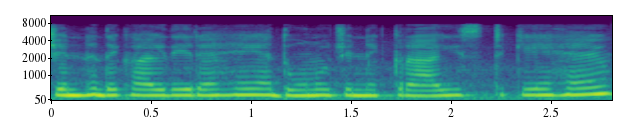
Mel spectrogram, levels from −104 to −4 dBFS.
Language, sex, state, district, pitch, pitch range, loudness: Hindi, female, Bihar, Vaishali, 225 Hz, 220-230 Hz, -23 LUFS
